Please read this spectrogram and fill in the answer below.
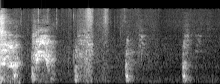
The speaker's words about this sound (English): Girl, I don't even know what I was coughing on.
